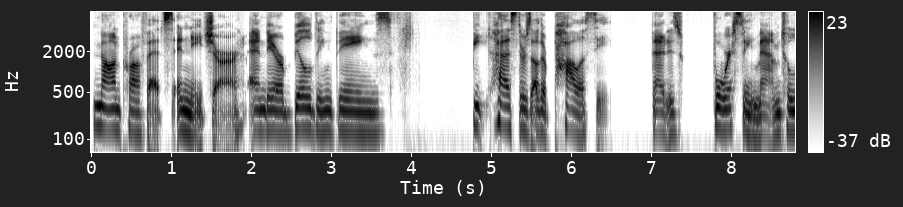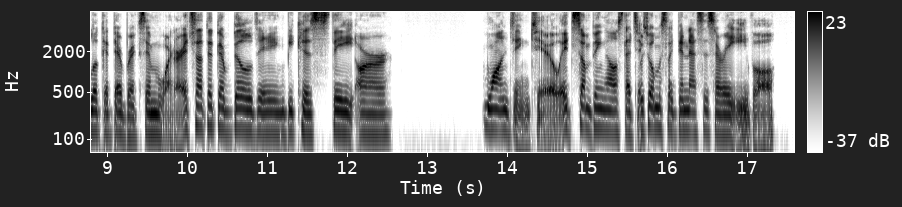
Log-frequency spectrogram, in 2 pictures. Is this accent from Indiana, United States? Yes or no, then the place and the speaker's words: no; Westbury, New York, United States; So I grew up on Long Island in Westbury. I still live on Long Island.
